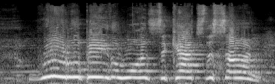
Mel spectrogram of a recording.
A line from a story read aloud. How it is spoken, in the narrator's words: only a few people from the crowd, like maybe like half of them, yell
